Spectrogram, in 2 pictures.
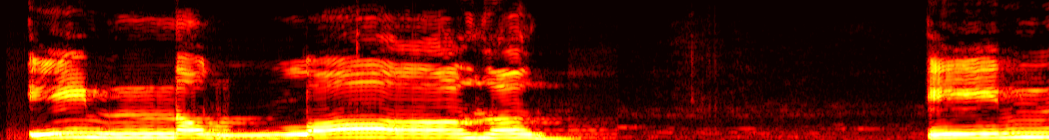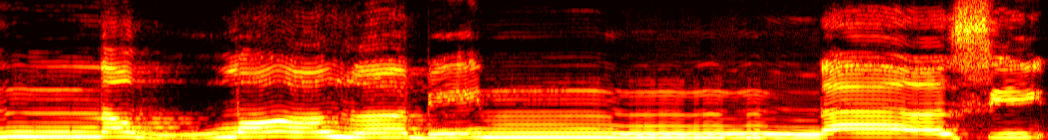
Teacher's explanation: نون مشدد ہے، یہاں پر غنہ کیا جائے گا، پھر اس نون کو اللہ کے لام کے ساتھ ملائیں گے اور لفظ اللہ کو موٹا کریں گے.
